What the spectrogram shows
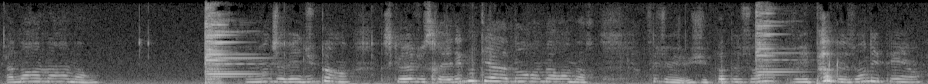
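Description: A woman giving playful, joking commentary while playing a video game, with excitable outbursts. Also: high voice, moderate pace. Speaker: gaming YouTuber. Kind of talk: casual gameplay commentary. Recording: loud background noise.

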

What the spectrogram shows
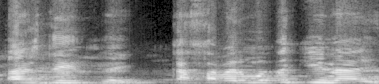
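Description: A man's voice: extremely high pitch, fast, pushed and bright, low-quality recording. A man teaching an online Quran recitation class. He asks the learners questions, answers them himself and repeats words over and over to drill the pronunciation.

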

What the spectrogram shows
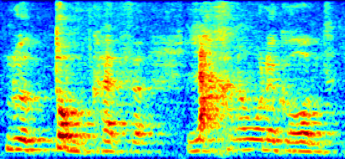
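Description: A woman's voice: a little high, expressive, slow. A woman voicing a grumpy middle-aged husband who grumbles and turns plaintive. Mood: snapping. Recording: roomy distant reading with faint hiss.

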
